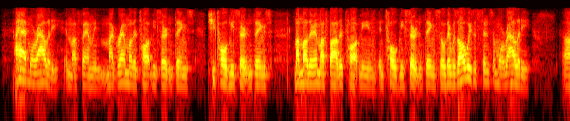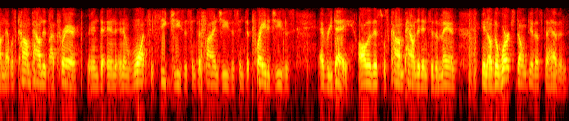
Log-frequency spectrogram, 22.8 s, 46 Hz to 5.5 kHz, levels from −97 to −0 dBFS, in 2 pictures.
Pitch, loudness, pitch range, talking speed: 100 Hz, -27 LUFS, 95-105 Hz, 210 wpm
